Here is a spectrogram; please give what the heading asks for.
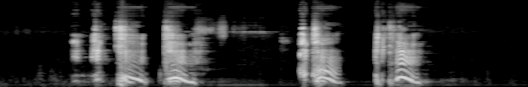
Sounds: Throat clearing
